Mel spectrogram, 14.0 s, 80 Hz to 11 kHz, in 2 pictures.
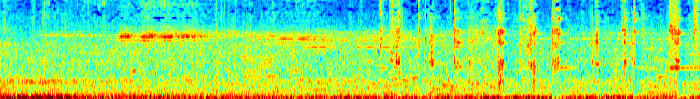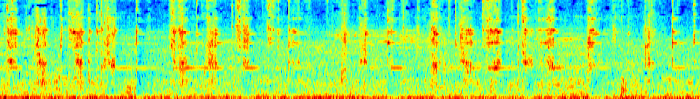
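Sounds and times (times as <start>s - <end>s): metal spoon clinking in stone mortar: 3.8s - 14.0s.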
